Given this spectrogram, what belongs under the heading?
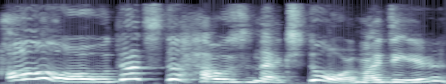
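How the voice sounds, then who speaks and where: A high-pitched put-on character voice at a very slow pace. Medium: actual play. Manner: sweet, affectionate.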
